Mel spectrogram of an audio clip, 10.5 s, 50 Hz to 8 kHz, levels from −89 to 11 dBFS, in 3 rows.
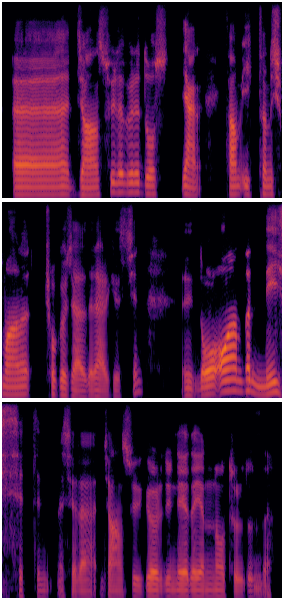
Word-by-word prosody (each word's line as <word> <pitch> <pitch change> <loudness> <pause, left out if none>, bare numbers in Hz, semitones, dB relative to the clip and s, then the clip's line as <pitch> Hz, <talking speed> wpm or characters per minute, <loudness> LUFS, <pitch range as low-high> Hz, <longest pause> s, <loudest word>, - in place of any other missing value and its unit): eee, 110 0 +4
Cansu'yla, 110 +7 0
böyle, 140 -1 -1
dost 120 -1 -1
yani, - - +4 0.3
tam 115 +1 +3
ilk 115 -2 -7
tanışma 115 -1 +1
anı 115 0 -1 0.2
çok - - -6
özeldir 85 +1 -2
herkes 85 0 -5
için. 150 +3 -10 0.5
Eee, 105 - -6
o - - +3 0.2
o - - +10
anda 170 0 +4
ne 115 -1 -1
hissettin, 95 - -4
mesela, 80 +1 -8
Cansu'yu 85 +1 -6
gördüğünde 90 0 -2
ya 85 0 +1
da 90 - -2
yanına 90 0 -3
oturduğunda? 85 0 -11
110 Hz, 150 wpm, -30 LUFS, 90-115 Hz, 0.5 s, o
